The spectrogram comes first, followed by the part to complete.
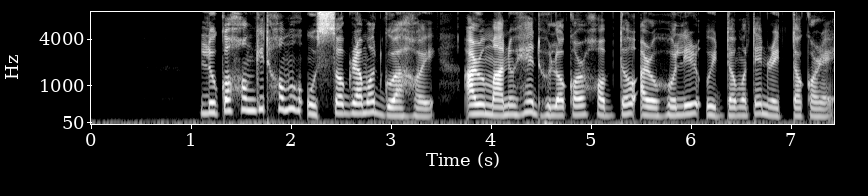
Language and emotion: Assamese, neutral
